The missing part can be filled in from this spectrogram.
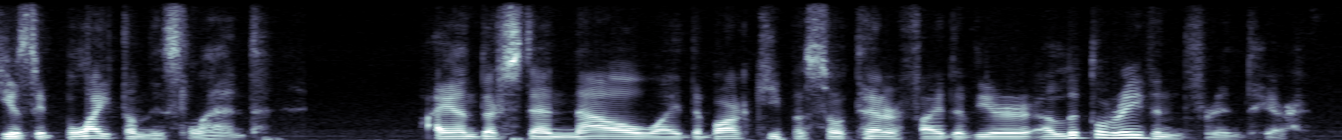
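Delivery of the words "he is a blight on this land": very quiet, hushed, low voice. A narrator voicing a man who leans in to speak, leaning in, real quietly. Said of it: "He kind of leans in real quietly".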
